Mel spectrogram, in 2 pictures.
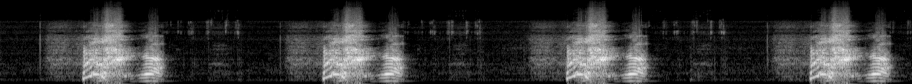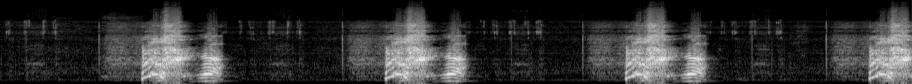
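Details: Repeated sneezing: about eight sharp sneezes in a row, each followed by a brief snuffle, roughly every two and a half seconds.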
